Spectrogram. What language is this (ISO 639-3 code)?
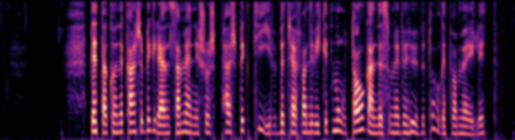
swe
